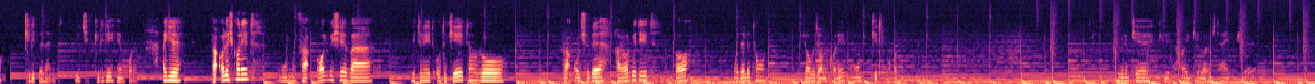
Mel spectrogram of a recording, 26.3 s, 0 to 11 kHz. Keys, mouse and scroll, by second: 6.4 g, 10.8 g, 14.3-16.0 drag, 14.3 g, 17.1-20.8 drag, 17.3 g, 25.4 g.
